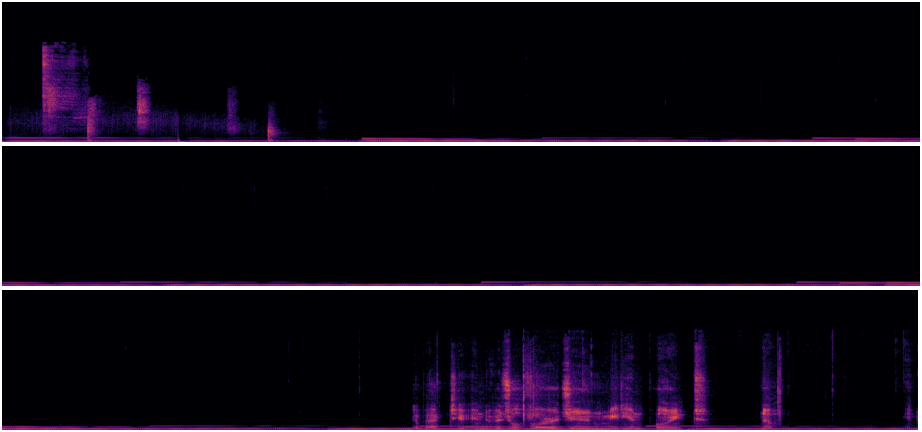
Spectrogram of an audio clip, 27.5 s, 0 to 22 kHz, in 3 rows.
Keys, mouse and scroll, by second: 2.8 middle click, 3.1 ctrl+z, 6.1 middle click, 6.4 alt+z, 6.7 middle click, 8.7 middle click, 16.0 middle click, 18.4 middle click, 19.1 alt+z, 19.5 middle click, 20.4 s, 21.3 ctrl+z, 21.8 ., 24.2 ., 26.0 ., 26.6 ..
